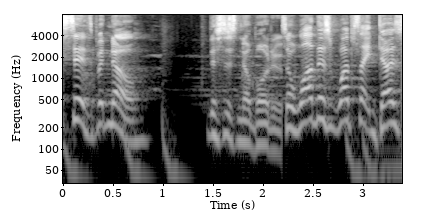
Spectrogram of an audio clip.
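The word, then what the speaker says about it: 上る: It's noboru. Like, why? If this is ageru, why is this not aru? Right? That just makes sense, but no. This is noboru.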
